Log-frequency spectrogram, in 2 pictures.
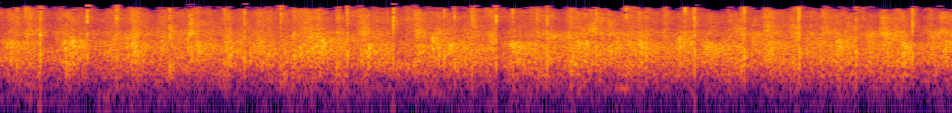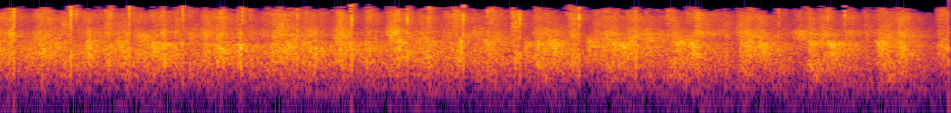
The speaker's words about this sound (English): And I think a hand clap would be about the right time.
